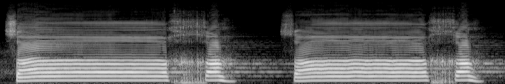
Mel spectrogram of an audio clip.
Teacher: huruf kho-nya ditahan dan ditekan 2 harokat ya. Sakhah, sakhah ya, harus ada tanda penekanannya pada huruf kho.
